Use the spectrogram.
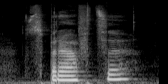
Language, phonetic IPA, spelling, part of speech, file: Czech, [ˈspraːft͡sɛ], správce, noun, Cs-správce.ogg
- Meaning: 1. administrator 2. manager (e.g. of an apartment building) 3. manager (software program for configuring a database, etc.)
